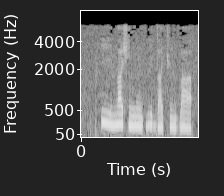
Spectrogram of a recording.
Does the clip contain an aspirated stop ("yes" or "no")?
yes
